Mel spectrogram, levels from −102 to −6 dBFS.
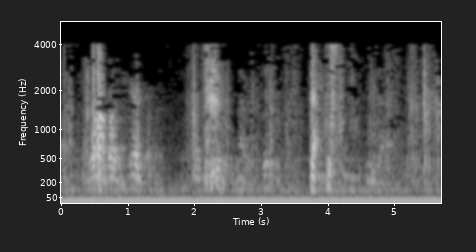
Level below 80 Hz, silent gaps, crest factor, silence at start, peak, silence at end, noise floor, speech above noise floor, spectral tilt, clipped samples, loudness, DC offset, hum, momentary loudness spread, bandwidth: -64 dBFS; none; 24 dB; 0 s; -10 dBFS; 0 s; -53 dBFS; 21 dB; -8 dB/octave; under 0.1%; -31 LUFS; 0.8%; none; 20 LU; 4.3 kHz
